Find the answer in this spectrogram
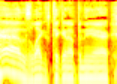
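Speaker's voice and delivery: ordinary talk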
